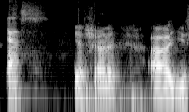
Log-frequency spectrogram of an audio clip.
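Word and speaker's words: shōnen: Shonen, is that how it's pronounced? Yes. Yeah, Shonen.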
